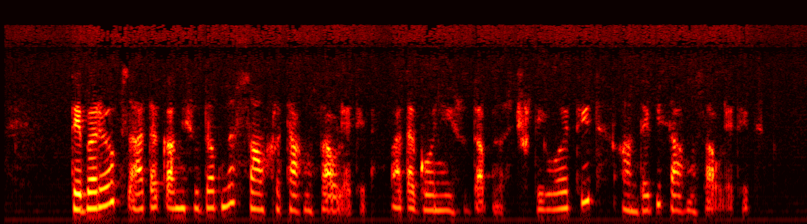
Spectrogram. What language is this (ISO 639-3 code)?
kat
